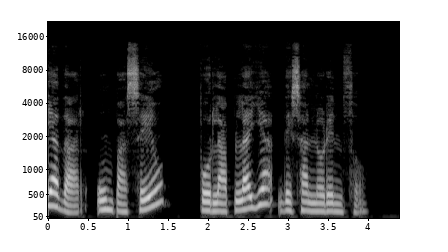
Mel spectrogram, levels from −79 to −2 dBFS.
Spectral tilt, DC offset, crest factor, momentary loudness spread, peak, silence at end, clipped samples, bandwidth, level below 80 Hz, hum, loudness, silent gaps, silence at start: -5 dB/octave; under 0.1%; 16 dB; 9 LU; -8 dBFS; 0.45 s; under 0.1%; 14.5 kHz; -68 dBFS; none; -24 LUFS; none; 0 s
